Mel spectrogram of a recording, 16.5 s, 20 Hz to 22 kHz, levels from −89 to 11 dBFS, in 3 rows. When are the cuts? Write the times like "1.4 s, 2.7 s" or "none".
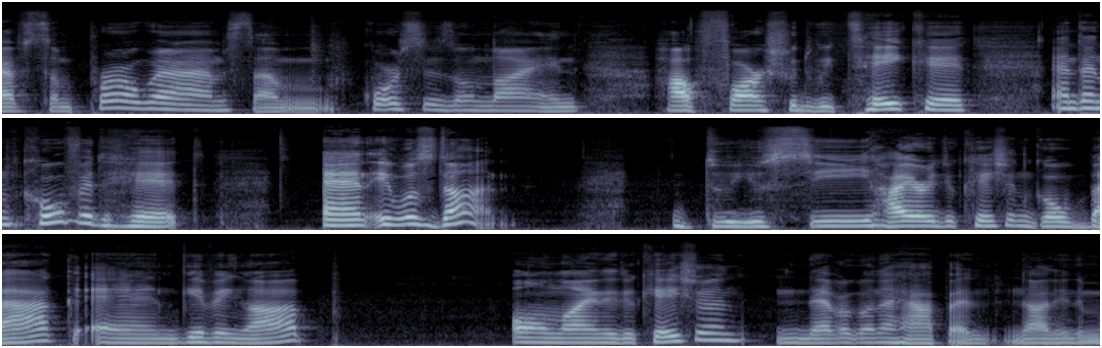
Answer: none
